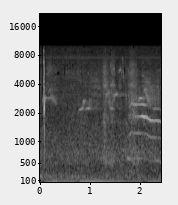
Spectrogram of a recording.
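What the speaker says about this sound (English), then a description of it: "There's the cat." A cat in a backyard lets out a few short meows, quiet and somewhat distant, over faint outdoor background noise.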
